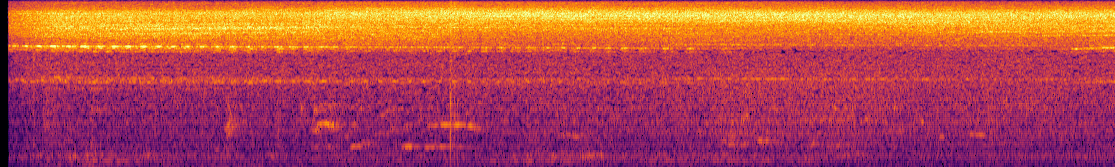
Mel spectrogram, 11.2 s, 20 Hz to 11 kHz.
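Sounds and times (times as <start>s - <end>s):
faint lower chirps: 0.1s - 8.4s, 10.6s - 11.1s
evening cicada droning on a high shrill note: 0.1s - 11.1s.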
